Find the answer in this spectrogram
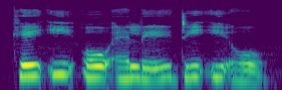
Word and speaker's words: Keoladeo: It is spelled Keoladeo, Keoladeo, but is pronounced Keoladeo.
